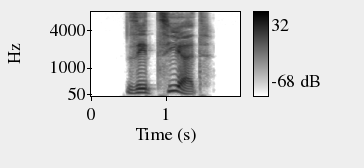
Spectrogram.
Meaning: 1. past participle of sezieren 2. inflection of sezieren: third-person singular present 3. inflection of sezieren: second-person plural present 4. inflection of sezieren: plural imperative
- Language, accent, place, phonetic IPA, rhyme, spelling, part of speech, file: German, Germany, Berlin, [zeˈt͡siːɐ̯t], -iːɐ̯t, seziert, verb, De-seziert.ogg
